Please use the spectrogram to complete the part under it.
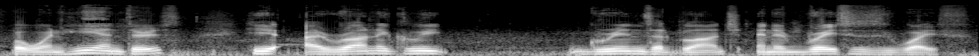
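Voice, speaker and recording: A teenage high school student giving an earnest, formal oral commentary on a literary passage. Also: male voice, steady tone, normal speed, a little mellow, slight background noise, poor audio. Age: teens.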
